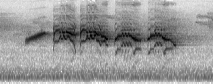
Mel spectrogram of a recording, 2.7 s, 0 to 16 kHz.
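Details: Veery recorded at a distance of 100 feet through a parabolic microphone, singing a clear, fluty phrase: a rising opening note, then a string of breezy, downward-spiralling rolled notes over about two seconds, with soft low background hum.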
